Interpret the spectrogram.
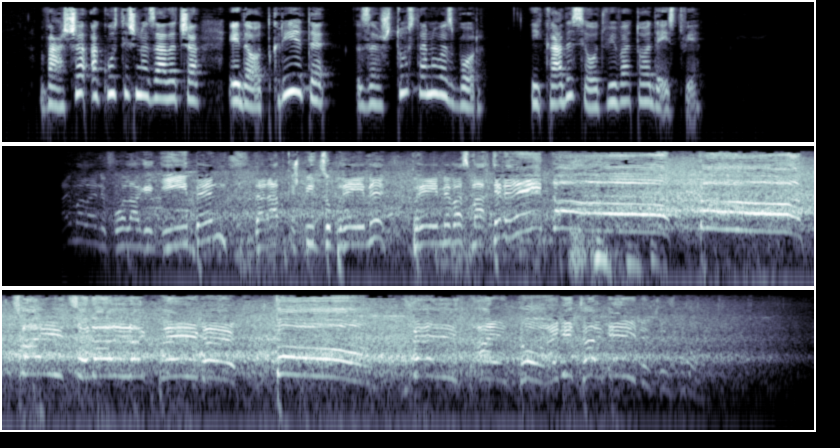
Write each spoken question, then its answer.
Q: Ваша акустична задача е да откриете за што станува збор и каде се одвива тоа действие.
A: станува збор за спортски настан, поточно речено за фудбалски надпревар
